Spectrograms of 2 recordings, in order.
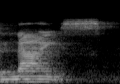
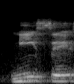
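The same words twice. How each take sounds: First: "nice" as one syllable, NYSE; English pronunciation. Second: "Nice" read Spanish-style, NI-SE; two syllables in "Nice", final e sounded; read as written. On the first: Teacher showing pronunciation, one-syllable "nice". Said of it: "se pronuncia". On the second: Teacher showing spelling, "Nice" as ni-se. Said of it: "se pronuncia nice". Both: Shown as a demonstration.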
